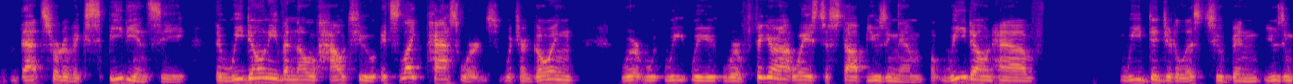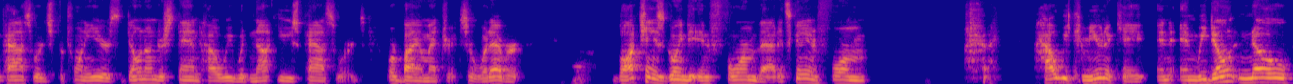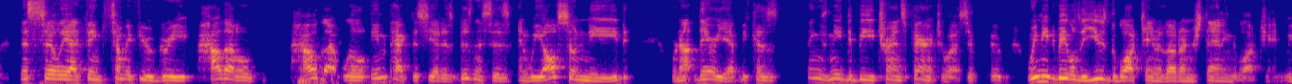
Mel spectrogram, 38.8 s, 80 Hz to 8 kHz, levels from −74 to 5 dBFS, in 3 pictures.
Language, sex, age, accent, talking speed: English, male, 30-49, American, 185 wpm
